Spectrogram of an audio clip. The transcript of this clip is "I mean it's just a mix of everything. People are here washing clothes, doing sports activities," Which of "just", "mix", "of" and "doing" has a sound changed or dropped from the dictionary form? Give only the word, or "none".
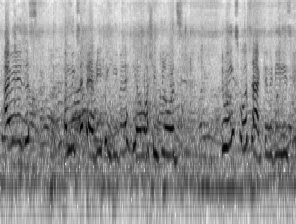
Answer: of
